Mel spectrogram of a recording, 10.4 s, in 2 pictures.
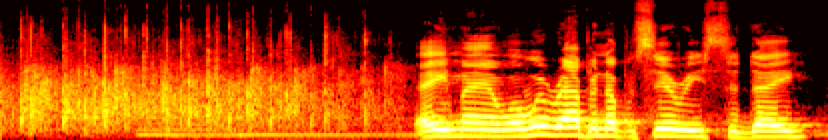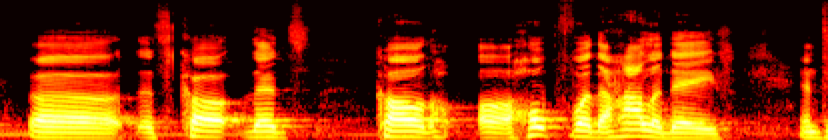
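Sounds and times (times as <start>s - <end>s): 
audience applause: 0.0s - 2.6s
speech: 2.6s - 10.3s.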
